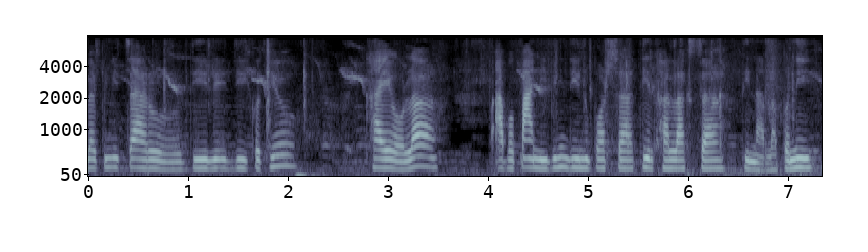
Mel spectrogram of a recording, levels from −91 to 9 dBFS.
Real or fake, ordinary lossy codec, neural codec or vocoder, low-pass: real; MP3, 48 kbps; none; 7.2 kHz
